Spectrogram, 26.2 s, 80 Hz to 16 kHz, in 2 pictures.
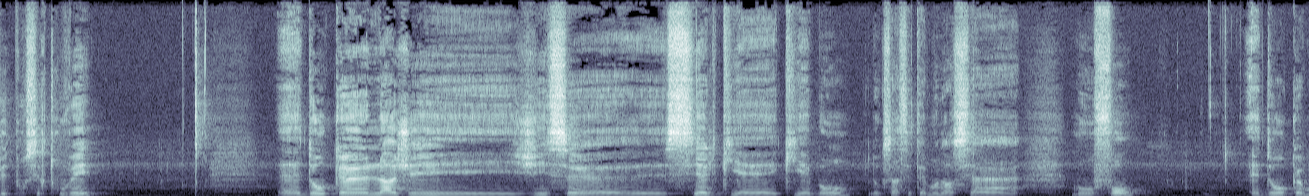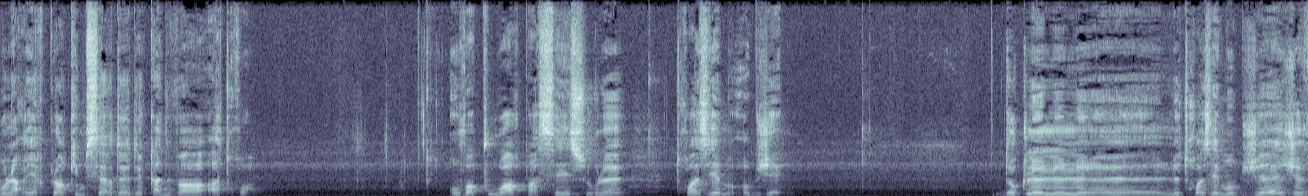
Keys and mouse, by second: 8.8 click, 19.6 click.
